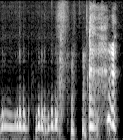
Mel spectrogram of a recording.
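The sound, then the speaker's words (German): A person imitates a parrot, making a string of hooting, warbling bird-like calls in several short bursts, the last ones rising into brighter squawks, with no ordinary speech. “ich glaube, das ist nicht das Papageigeräusch.”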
